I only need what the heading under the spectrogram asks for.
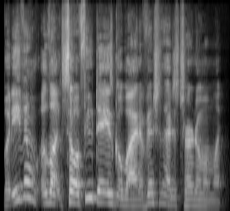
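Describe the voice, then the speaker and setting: Young man, casual talk to camera, swears a lot, rambles and restarts, pitch swings widely. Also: big pitch swings, very fast. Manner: profane, rambling, self-interrupting. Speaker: vlogger and rapper. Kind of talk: casual personal storytelling to camera.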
